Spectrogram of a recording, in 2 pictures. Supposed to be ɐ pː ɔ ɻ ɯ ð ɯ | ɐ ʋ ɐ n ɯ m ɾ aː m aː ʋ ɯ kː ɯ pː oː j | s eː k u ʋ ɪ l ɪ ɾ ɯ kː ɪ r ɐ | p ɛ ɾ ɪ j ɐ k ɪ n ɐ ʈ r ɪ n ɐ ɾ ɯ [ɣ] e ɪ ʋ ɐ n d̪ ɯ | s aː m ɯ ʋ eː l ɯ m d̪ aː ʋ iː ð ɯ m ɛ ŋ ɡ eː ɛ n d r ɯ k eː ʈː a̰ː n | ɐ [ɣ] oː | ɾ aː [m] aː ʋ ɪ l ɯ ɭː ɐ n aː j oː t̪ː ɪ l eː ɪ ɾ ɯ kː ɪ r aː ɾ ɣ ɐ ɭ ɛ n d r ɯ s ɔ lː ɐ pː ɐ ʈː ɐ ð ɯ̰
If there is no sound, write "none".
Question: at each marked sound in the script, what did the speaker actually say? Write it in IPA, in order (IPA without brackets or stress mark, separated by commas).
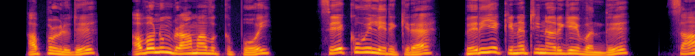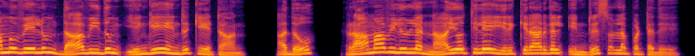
ɣ, ð, m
